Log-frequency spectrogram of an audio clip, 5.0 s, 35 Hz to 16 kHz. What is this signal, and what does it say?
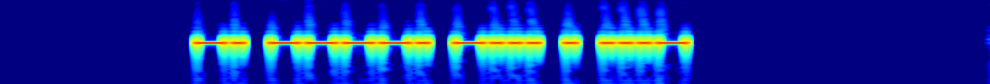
Morse code, heard as a keyed tone, about 26 wpm, 700 Hz. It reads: N9BEV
